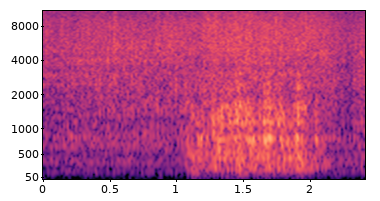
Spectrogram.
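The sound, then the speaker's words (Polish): Mushrooms sizzle steadily as they are fried in a hot pan at the start of making ramen, a continuous crackling hiss that swells louder about halfway through, with no talking. “Przesmażamy sobie na początek grzybki.”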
